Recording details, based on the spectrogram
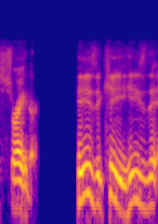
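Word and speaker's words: Schröder: of you you know he is spelled schroer but he pronounces it Dennis is shraer he's the key he's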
